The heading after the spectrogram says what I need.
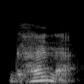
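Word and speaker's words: घन: So in this case, Gana, Ga is Alpa Prana, Gha is Mahaprana. Gana and Ghana.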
